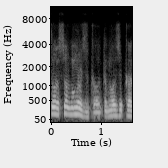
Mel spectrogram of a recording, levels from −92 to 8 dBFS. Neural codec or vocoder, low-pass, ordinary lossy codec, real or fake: codec, 16 kHz, 1 kbps, FreqCodec, smaller model; 7.2 kHz; Opus, 32 kbps; fake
